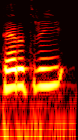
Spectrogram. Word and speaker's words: territory: اشترت من فرنسا ارض اسمها the Louisiana territory. طبعا هي territory is the pronunciation احنا نعرفه لكن هم هنا بينطقوها territory لان التي في النص بتتخطف فهي the Louisiana territory whatever or Louisiana.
